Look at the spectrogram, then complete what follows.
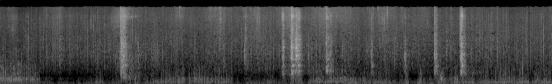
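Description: Folding bench with a bamboo top and aluminium legs being unfolded and set down on grass: a few sharp clacks and knocks, the loudest group about halfway through, over a steady patter of rain on the tarp.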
